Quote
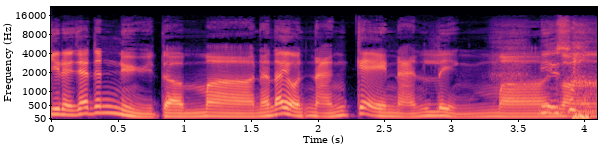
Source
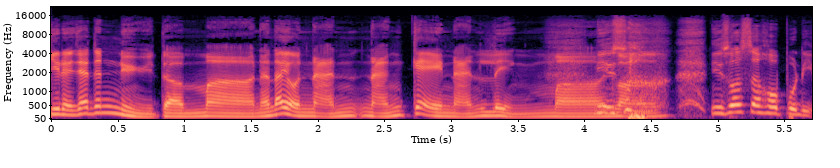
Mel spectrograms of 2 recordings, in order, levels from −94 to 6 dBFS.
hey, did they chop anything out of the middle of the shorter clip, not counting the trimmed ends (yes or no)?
yes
